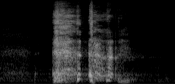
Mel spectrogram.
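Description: A person coughs after inhaling saliva, two harsh, loud coughs in quick succession, the second breaking into a shorter rasping burst, then fading, alone without talk.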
